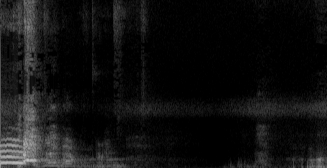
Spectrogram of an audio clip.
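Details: Alaskan Malamute and Husky pet dogs asking for breakfast: a loud, rising, harmonic yowl-bark that slides upward then trails off into grumbling over about a second and a half, followed by quiet, then faint shuffling and a soft voice.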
